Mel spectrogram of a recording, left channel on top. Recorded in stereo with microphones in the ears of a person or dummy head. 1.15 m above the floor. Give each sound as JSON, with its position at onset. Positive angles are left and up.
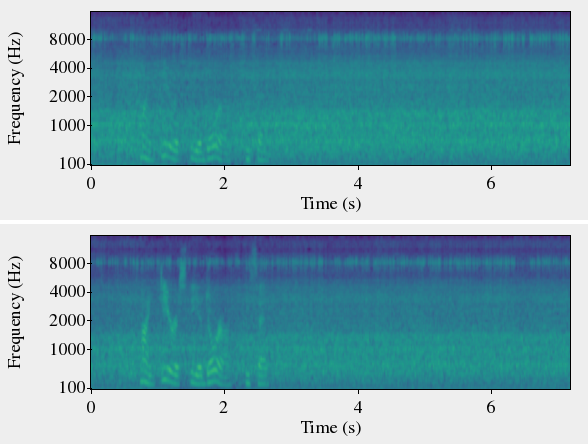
{"t": 0.7, "sound": "a woman speaking", "side_deg": -70}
